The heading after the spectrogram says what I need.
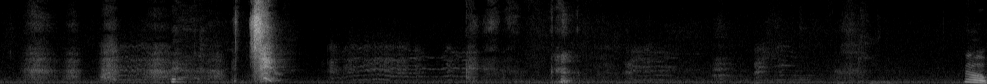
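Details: Single sharp, loud adult sneeze amid quiet talk, with brief cat sounds afterward from a cat that hates sneezes.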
